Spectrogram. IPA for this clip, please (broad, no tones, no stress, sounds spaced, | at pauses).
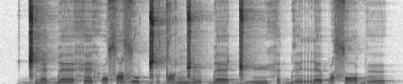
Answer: ɡ͡ǁ ɛː ɡ͡b ɛː h ɛ h u sˤ ɛ z u ɡ͡ǁ ʏ dˤ y ŋ͡ǁ ʏː ɡ͡b ɛː ɡ͡ǁ yː h ɛ ɡ͡b ɪː r ɛ b ɐ sˤ ʏː b ʏː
